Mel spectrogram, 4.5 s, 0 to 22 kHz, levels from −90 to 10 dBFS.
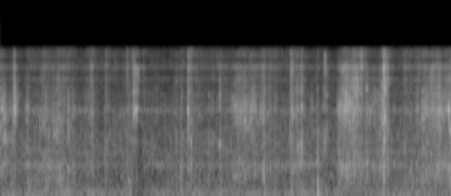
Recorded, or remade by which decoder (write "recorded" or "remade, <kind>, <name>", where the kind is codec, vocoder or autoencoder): remade, codec, HILCodec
